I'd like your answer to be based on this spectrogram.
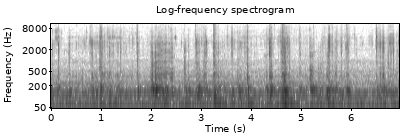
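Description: Long nails on both hands tap a row of solid ice cubes resting on a red mat. The result is quick, irregular, light clicking taps, each with a short low thud and a bright tick that dies away almost at once. A few taps land harder and louder.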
